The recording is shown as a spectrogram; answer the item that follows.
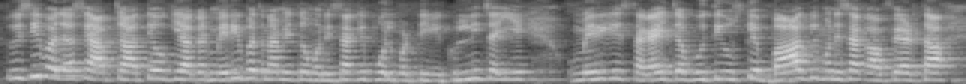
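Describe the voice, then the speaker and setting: A woman's voice: high voice, steady tone, quick pace, fairly bright tone, reverberant. A woman giving opinionated reaction commentary as a channel host, reproachful and insistent, often repeating her points.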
